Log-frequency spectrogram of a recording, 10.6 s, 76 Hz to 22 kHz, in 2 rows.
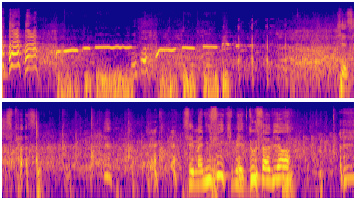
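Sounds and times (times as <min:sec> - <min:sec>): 
laughter: 0:00.0 - 0:10.5
person whistling a slow song melody: 0:00.8 - 0:03.7
speech: 0:05.1 - 0:06.0, 0:08.0 - 0:09.8.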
